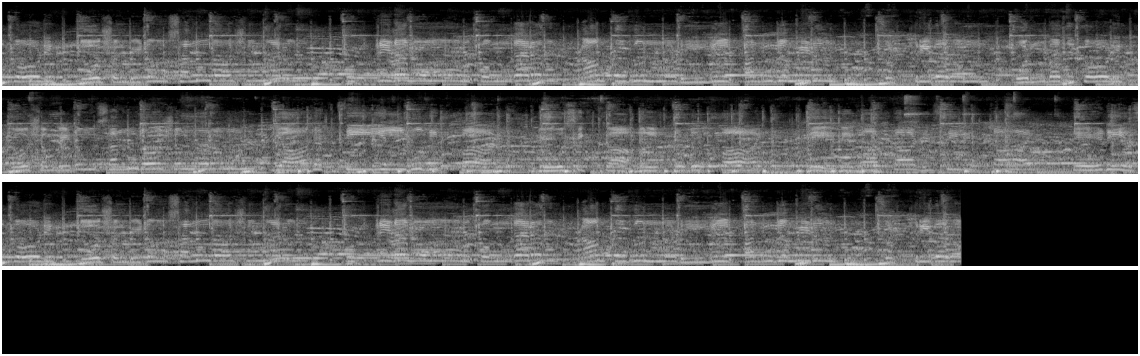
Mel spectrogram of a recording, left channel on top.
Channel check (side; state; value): right; drops out; at 9.6 s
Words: கோடி தோஷம் விடும் சந்தோஷம் வரும் புற்றிடமும் பொங்கரவும் நாம் புகும் நொடியில் பஞ்சம் விடும் சுற்றி வரும் 9 கோடி தோஷம் விடும் சந்தோஷம் வரும் யாகத்தீயில் உதிப்பாய் யோசிக்காமல் கொடுப்பாய் தேவி வார்த்தாடி சிலித்தாய் தேடிய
